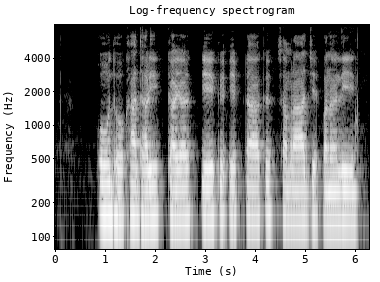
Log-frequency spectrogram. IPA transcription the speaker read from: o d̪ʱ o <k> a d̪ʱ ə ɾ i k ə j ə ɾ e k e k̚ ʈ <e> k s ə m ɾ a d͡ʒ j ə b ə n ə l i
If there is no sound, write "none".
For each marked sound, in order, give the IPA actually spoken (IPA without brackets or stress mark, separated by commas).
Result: kʰ, a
